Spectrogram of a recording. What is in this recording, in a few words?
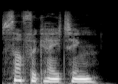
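"suffocating", British English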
